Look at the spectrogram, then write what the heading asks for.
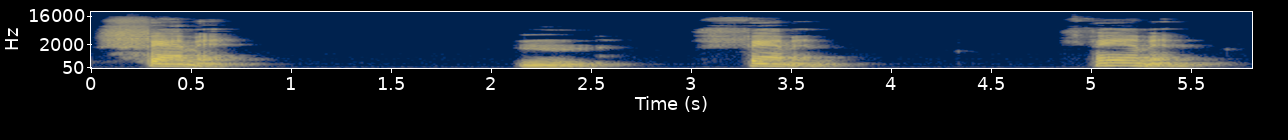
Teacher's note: Stress on the first syllable.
